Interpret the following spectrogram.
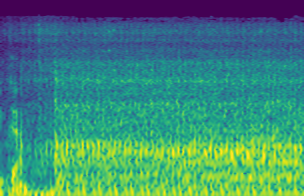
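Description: Quad bike (ATV) engine running steadily close by, an even mechanical chatter that comes in about half a second in and holds at one pitch.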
